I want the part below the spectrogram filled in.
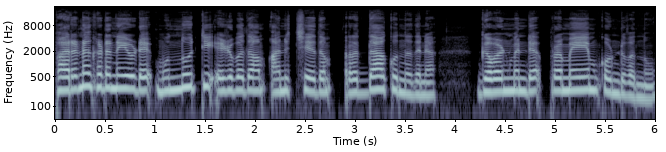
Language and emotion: Malayalam, neutral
